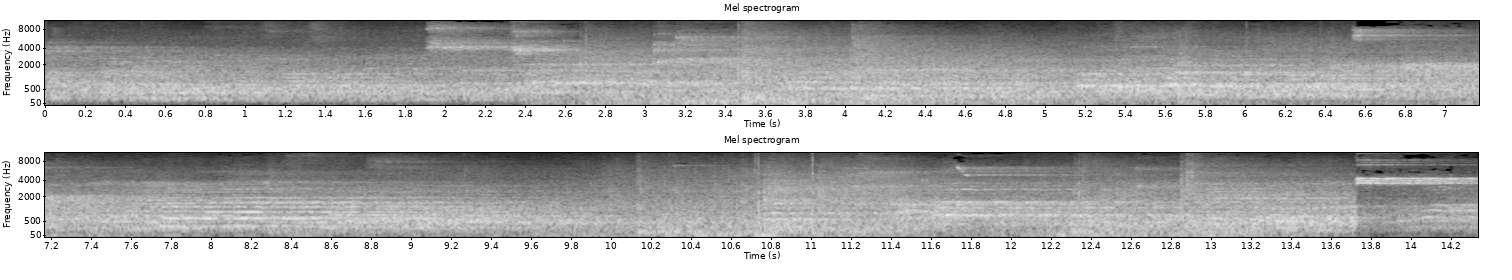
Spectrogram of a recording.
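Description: A ball is kicked sharply on an indoor court, thudding in a large echoing hall.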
